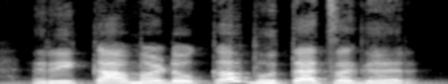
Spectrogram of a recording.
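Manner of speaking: laughing loudly while speaking. A narrator riding home at night speaks to himself with a loud laugh. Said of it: "मी झोरात हसलो आणि म्हटलं".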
